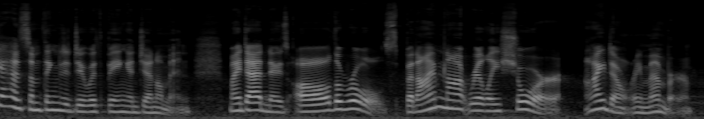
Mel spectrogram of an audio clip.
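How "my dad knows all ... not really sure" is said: ordinary delivery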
